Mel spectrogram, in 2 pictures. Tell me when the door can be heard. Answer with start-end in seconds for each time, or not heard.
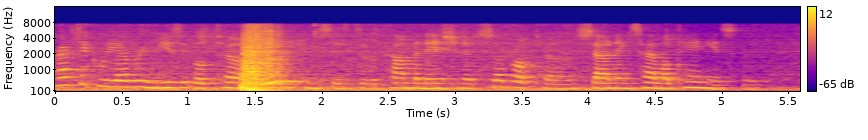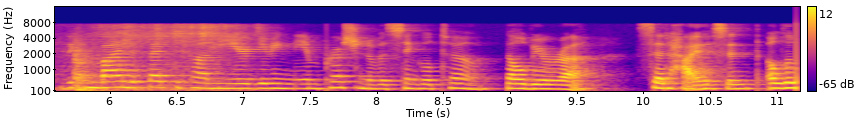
1.4-2.2, 5.8-6.5.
